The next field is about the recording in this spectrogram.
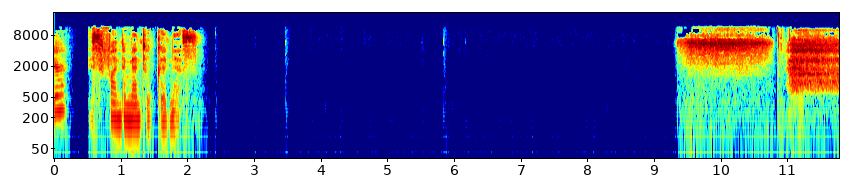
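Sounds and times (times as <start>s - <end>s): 
speech: 0.0s - 2.2s
long airy breath drawn through the nose or mouth: 9.4s - 11.7s.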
